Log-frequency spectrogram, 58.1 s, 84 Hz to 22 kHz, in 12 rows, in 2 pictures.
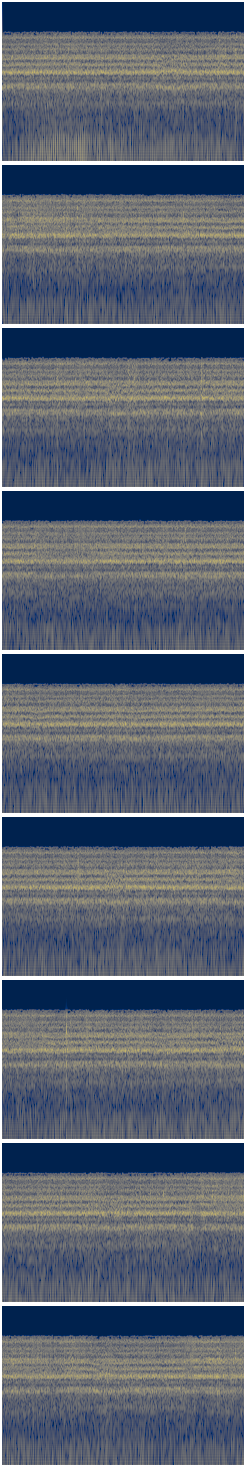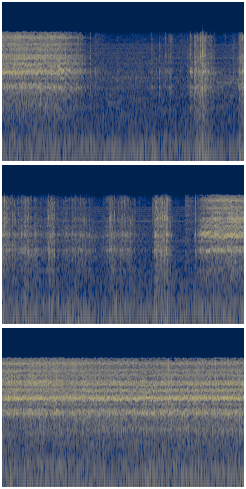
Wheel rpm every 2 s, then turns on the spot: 160, 160, 160, 160, 160, 160, 160, 160, 160, 160, 160, 160, 160, 160, 160, 160, 160, 160, 160, 160, 160, 160, 70, 10, 20, 10, 100, 160, 160.
46-52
